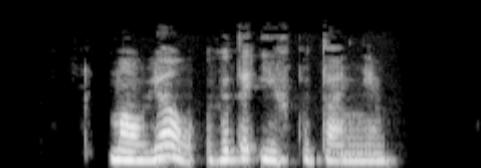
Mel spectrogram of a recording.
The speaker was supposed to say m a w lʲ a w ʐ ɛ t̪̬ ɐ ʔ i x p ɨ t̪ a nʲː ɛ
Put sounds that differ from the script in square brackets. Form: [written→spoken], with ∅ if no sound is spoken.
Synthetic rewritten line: m a w lʲ a w [ʐ→ɣ] ɛ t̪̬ ɐ ʔ i x p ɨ t̪ a nʲː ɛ

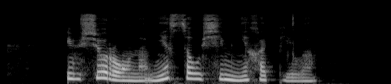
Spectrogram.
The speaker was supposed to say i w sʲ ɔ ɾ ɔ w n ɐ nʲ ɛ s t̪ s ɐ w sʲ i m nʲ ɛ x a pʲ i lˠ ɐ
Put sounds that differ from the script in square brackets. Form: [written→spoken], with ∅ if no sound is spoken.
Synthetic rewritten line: i w sʲ ɔ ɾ ɔ w n ɐ [nʲ→mʲ] ɛ s t̪ s ɐ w sʲ i m nʲ ɛ x a pʲ i lˠ ɐ

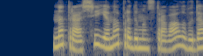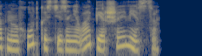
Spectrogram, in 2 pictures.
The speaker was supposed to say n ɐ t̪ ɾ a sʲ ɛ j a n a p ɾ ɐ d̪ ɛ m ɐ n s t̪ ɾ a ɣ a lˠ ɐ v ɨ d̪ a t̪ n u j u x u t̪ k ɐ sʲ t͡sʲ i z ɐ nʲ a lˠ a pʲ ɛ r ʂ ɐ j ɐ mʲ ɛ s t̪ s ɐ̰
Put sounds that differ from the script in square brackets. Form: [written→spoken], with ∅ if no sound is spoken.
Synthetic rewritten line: n ɐ t̪ ɾ a sʲ ɛ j a n a p ɾ ɐ d̪ ɛ m ɐ n s t̪ ɾ a [ɣ→v] a lˠ ɐ v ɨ d̪ a t̪ n u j u x u t̪ k ɐ sʲ t͡sʲ i z ɐ nʲ a lˠ a pʲ ɛ r ʂ ɐ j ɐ mʲ ɛ s t̪ s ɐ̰

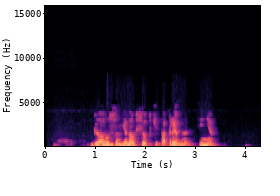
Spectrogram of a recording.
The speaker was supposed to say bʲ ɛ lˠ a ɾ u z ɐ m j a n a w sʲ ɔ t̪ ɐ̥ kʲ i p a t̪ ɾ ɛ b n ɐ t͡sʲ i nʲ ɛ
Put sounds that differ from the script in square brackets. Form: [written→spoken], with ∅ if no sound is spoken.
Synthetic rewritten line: bʲ ɛ lˠ a ɾ u [z→s] ɐ m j a n a w sʲ ɔ t̪ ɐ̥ kʲ i p a t̪ ɾ ɛ b n ɐ t͡sʲ i nʲ ɛ

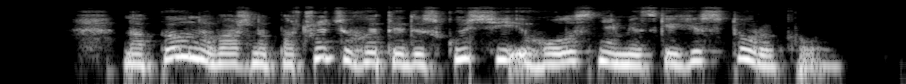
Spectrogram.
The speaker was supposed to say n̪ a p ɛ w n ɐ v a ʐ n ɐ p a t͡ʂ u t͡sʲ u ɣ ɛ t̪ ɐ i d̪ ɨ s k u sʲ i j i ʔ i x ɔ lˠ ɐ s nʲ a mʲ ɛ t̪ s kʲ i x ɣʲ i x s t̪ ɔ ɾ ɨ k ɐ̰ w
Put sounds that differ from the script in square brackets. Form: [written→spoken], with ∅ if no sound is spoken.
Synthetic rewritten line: n̪ a p ɛ w n ɐ v a ʐ n ɐ p a t͡ʂ u t͡sʲ u ɣ ɛ t̪ ɐ [i→j] d̪ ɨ s k u sʲ i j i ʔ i [x→ɣ] ɔ lˠ ɐ s nʲ a mʲ ɛ t̪ s kʲ i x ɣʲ i [x→∅] s t̪ ɔ ɾ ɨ k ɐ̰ w

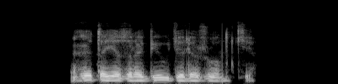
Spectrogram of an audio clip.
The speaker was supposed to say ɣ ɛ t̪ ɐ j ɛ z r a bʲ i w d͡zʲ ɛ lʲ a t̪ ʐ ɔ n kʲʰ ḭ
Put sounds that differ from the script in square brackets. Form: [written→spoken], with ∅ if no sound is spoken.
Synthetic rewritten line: ɣ ɛ t̪ ɐ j [ɛ→a] z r a bʲ i w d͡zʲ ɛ lʲ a [t̪→∅] ʐ ɔ n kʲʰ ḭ

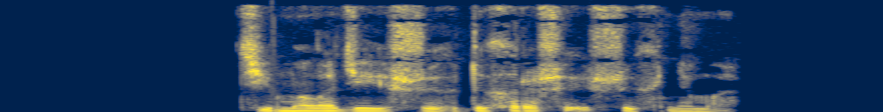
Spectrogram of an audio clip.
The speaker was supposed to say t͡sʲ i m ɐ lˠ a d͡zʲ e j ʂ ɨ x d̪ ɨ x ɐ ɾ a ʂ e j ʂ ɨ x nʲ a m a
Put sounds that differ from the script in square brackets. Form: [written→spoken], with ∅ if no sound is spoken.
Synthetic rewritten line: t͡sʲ i m ɐ lˠ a d͡zʲ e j ʂ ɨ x d̪ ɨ x ɐ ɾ a ʂ [e→ɛ] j ʂ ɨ x nʲ a m a

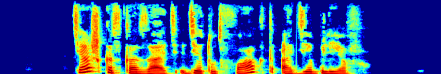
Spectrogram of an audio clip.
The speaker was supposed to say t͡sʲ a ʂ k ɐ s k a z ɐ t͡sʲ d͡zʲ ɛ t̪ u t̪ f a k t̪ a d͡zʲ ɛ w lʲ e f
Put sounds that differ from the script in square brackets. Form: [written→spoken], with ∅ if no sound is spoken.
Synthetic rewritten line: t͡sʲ a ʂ k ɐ s k a z [ɐ→a] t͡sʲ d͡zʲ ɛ t̪ u t̪ f a k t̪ a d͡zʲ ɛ [w→b] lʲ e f

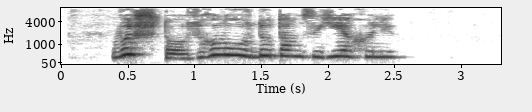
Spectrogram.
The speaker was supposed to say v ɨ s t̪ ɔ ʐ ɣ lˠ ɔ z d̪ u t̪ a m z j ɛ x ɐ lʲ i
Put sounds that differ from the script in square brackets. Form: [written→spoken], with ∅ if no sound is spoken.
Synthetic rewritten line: v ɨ [s→ʂ] t̪ ɔ [ʐ→z] ɣ lˠ [ɔ→u] z d̪ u t̪ a m z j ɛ x ɐ lʲ i

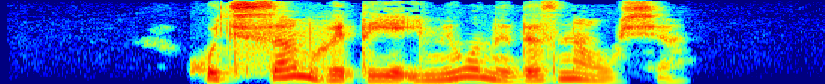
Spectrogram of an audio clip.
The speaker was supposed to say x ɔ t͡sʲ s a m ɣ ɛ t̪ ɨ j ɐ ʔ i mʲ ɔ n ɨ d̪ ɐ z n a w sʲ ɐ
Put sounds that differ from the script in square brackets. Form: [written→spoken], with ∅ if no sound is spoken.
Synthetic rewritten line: x ɔ t͡sʲ s a m ɣ ɛ t̪ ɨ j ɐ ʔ i mʲ ɔ n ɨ d̪ [ɐ→a] z n a w sʲ ɐ

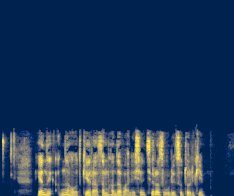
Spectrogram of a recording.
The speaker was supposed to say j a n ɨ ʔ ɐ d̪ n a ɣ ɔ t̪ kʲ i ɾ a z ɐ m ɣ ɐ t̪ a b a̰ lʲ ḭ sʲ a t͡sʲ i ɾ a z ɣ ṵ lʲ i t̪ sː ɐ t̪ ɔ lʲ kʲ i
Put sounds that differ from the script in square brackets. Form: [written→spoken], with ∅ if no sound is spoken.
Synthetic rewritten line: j a n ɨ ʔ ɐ d̪ n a ɣ ɔ t̪ kʲ i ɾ a z ɐ m ɣ ɐ [t̪→d̪] a [b→v] a̰ lʲ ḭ sʲ [a→ɐ] t͡sʲ i ɾ a z [ɣ→v] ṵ lʲ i t̪ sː ɐ t̪ ɔ lʲ kʲ i

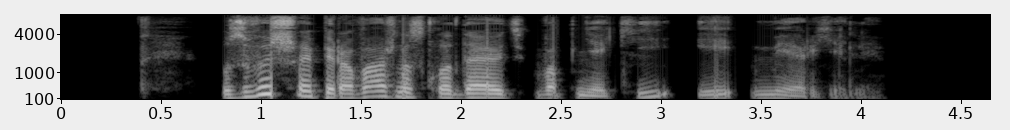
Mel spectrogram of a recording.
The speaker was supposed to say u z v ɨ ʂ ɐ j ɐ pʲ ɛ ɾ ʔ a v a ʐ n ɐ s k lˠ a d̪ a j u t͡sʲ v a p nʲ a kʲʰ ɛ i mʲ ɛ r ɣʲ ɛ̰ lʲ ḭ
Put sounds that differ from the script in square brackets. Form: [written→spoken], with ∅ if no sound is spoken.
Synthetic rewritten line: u z v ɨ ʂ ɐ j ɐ pʲ ɛ ɾ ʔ a v a ʐ n ɐ s k lˠ a d̪ a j u t͡sʲ v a p nʲ a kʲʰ [ɛ→i] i mʲ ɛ r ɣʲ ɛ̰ lʲ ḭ

